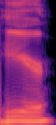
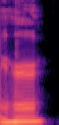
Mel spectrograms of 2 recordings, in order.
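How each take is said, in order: First: The vowel sounds like 'ear'. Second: The vowel sounds like 'er'. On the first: This is how people elsewhere say it. "We don't say here" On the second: This is how locals say it. "We say her"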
